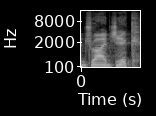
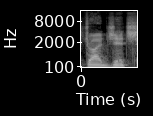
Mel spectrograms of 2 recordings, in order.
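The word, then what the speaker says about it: Dragić: wrong i always go dragic but i think it's draw a jitch i'll try to you know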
